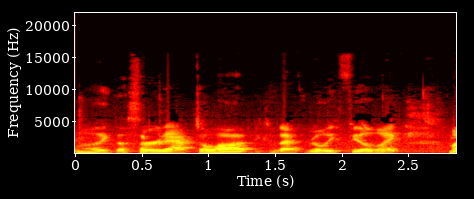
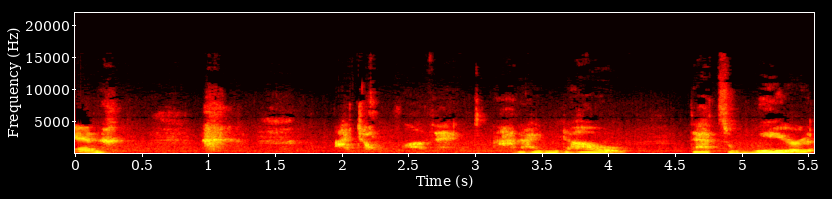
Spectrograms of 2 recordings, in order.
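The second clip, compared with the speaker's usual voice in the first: soft, hushed whisper, half under the breath; 5 dB quieter than usual. Confessing a dislike of a favorite author's book, whispering. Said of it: "I'm whispering because it feels like blasphemy".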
